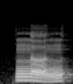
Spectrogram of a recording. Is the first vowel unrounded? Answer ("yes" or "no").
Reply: yes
